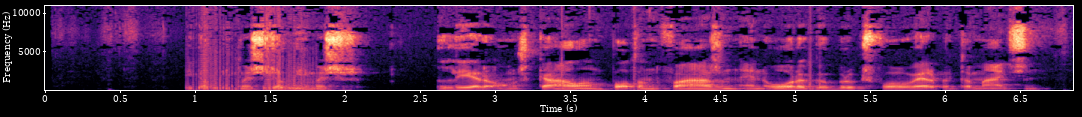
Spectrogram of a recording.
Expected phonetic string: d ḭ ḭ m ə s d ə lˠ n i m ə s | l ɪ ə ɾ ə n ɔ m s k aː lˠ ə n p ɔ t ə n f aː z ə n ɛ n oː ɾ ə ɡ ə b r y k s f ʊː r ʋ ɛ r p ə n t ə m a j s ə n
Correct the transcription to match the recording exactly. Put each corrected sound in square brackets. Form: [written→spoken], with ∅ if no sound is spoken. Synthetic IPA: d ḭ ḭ m ə s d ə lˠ n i m ə s | l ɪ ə ɾ ə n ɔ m s k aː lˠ ə n p ɔ t ə n f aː z ə n ɛ n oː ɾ ə ɡ ə b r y k s f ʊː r ʋ ɛ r p ə n t ə m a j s ə n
